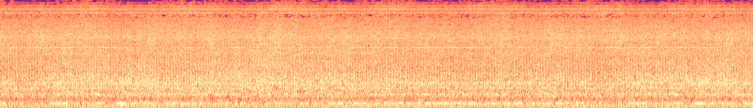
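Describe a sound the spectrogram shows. A helicopter's rotor thumps steadily and its engine drones.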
